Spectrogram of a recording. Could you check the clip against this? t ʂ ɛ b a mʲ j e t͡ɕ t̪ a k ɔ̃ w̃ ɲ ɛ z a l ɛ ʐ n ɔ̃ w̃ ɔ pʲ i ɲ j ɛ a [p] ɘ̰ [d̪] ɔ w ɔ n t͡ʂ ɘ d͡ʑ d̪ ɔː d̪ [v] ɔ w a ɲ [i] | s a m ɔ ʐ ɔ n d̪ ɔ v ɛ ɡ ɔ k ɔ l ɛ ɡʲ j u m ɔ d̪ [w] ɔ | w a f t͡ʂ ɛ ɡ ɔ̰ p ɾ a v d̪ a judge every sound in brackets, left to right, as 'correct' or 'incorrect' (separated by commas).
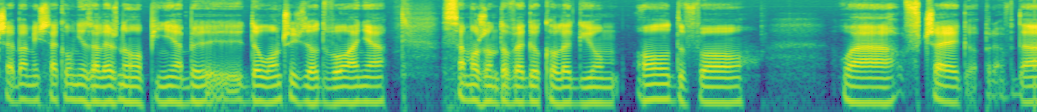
incorrect, correct, correct, incorrect, incorrect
